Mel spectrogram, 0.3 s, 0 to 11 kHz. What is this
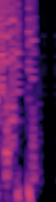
Instrument samples > Percussion
Glitch-Perc-Glitch Cymbal 5
Just retouched some cymbal sample from FLstudio original sample pack. Ramdomly made with Therapy, OTT, Fruity Limiter, ZL EQ.
FX, Effect, Cymbal, Digital, Glitch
